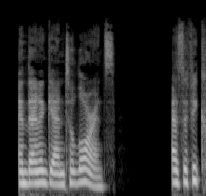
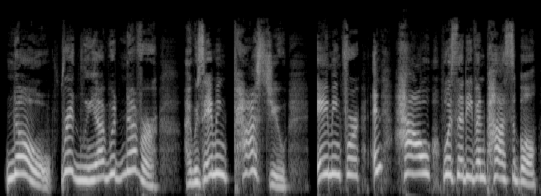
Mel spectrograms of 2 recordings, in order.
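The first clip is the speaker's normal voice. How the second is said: agitated; 8 semitones higher, 4 dB louder than usual. A narrator's reading. Heated denial and questioning.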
